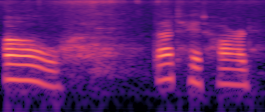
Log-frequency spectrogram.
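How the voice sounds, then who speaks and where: A woman in her fifties from Finland, a native Swedish speaker with a Finland-Swedish accent, hosting a knitting podcast in a casual, thoughtful way and pausing often to find her words. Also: mid-range voice, fairly even intonation, darkish tone, highs cut off, a little hiss or hum. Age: 50s. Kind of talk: casual chat to camera. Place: outdoors in a home garden.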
